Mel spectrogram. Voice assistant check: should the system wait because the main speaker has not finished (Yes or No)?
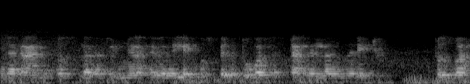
Yes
